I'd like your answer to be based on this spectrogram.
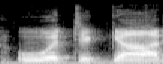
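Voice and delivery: "God" drawn out as Gawd, loud and slow. Acted. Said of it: "pronouncing it God".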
